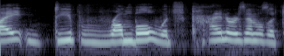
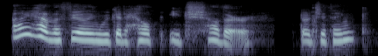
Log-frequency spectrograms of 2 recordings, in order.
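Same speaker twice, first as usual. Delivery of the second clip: quiet, deep dragon voice. Voicing the gold dragon speaking to the others, deep yet quiet dragon voice. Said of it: "booms out in a uh, deep yet quiet uh, voice".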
